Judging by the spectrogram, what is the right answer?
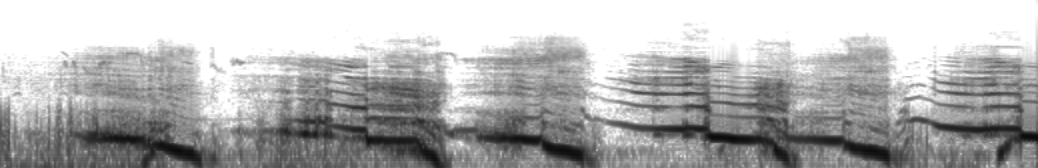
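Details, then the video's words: A male lion, one of two Ndzhenga males in the dry bushveld, roars while waking in the early morning after calling persistently for about an hour, in a series of deep, falling grunts, each about a second long. "so there is no more iconic sound than the Roar of a male lion waking up"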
